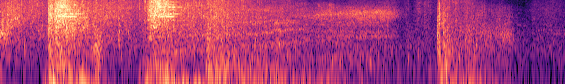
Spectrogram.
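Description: Metal weapons clash and strike with heavy impacts.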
